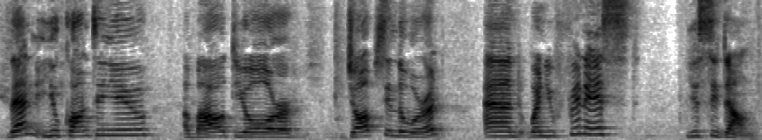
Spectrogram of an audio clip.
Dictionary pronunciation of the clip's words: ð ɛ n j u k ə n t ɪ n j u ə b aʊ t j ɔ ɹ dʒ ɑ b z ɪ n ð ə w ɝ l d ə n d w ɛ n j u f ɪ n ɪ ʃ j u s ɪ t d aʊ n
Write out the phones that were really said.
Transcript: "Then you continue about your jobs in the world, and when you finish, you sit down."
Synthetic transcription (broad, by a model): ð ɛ n j u k ə n t ɪ n j u ə b aʊ t j ɔ ɹ dʒ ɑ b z ɪ n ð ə w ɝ d ə n d w ɛ n j u f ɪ n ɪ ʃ j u s ɪ t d aʊ n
